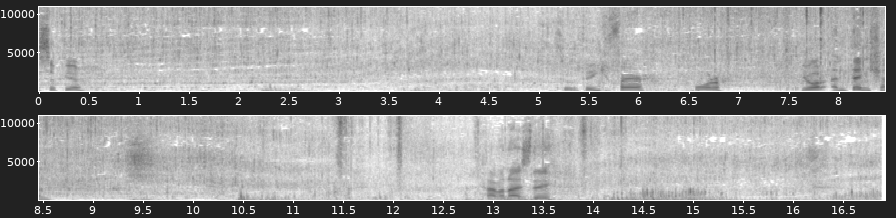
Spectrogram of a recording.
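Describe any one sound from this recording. Water trickles in a shallow stream.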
